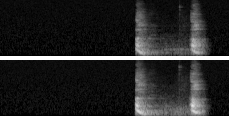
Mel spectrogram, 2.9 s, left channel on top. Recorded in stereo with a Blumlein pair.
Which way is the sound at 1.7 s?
55° right.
